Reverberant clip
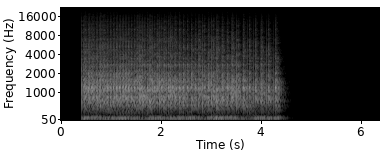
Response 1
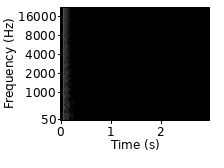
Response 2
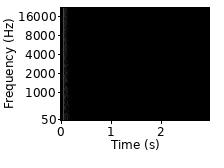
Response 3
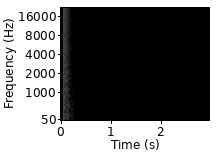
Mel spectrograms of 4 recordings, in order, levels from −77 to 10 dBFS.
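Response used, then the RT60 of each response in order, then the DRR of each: 3; 0.45 s, 0.45 s, 0.45 s; 1.5 dB, 7.5 dB, -5.5 dB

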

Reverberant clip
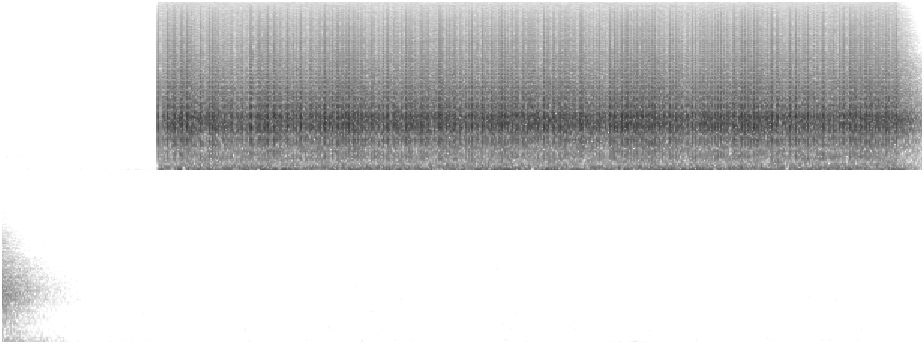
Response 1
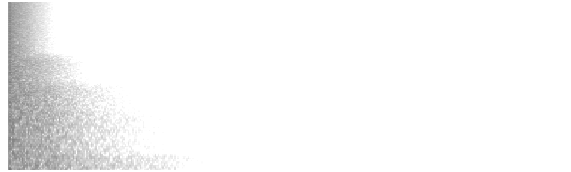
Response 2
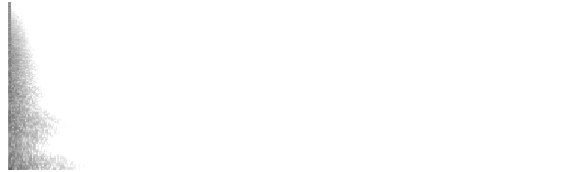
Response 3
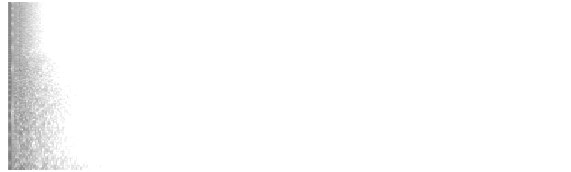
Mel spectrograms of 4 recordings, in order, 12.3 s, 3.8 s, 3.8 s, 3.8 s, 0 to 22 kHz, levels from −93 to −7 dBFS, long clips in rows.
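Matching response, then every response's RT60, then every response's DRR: 3; 1.5 s, 0.45 s, 0.65 s; -7.0 dB, -5.5 dB, -4.0 dB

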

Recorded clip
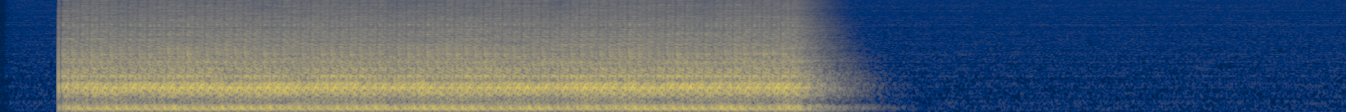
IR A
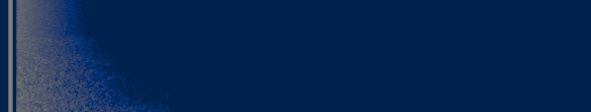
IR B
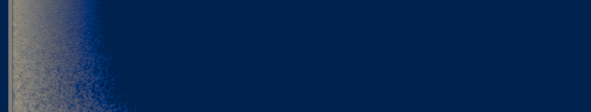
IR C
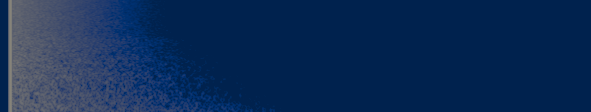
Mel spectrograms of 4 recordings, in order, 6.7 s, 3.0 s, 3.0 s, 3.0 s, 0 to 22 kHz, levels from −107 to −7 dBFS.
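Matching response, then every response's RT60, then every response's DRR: B; 0.90 s, 0.55 s, 1.7 s; 8.5 dB, -9.5 dB, 5.5 dB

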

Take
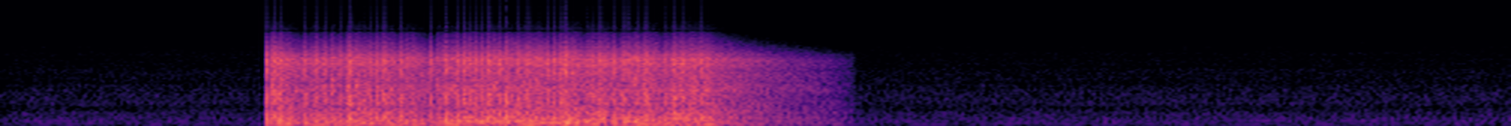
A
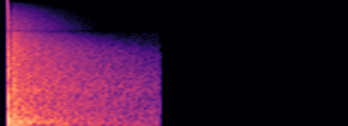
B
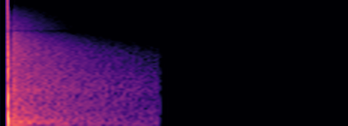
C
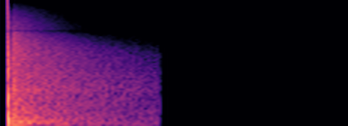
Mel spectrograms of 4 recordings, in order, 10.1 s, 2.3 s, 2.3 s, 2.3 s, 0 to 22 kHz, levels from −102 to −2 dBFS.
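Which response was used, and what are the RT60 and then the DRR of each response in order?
C; 2.1 s, 2.1 s, 2.1 s; -8.5 dB, 7.0 dB, -2.5 dB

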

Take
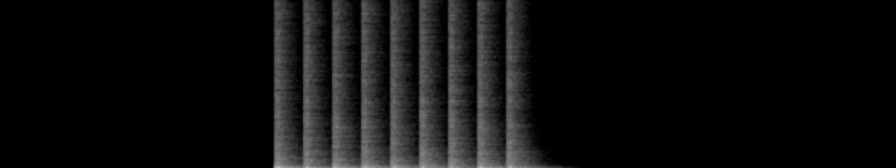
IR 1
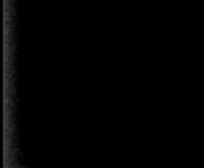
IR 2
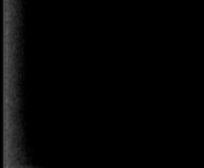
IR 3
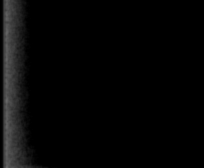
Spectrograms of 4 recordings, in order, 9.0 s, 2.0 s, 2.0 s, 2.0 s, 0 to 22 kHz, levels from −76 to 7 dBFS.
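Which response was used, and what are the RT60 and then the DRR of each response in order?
2; 0.65 s, 0.65 s, 0.65 s; 4.0 dB, -4.5 dB, -11.5 dB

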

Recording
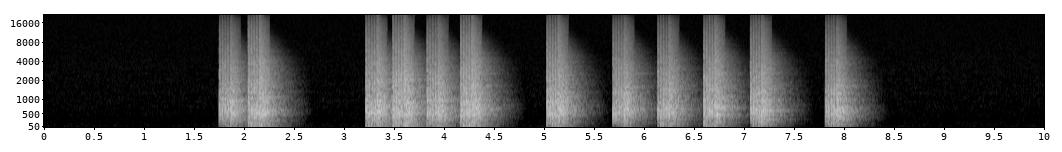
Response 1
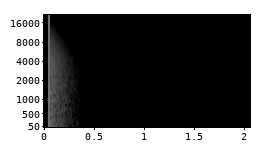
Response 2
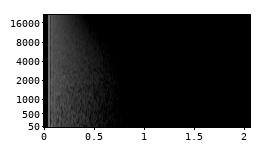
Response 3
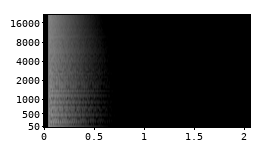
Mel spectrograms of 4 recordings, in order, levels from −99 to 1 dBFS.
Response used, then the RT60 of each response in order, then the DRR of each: 1; 0.45 s, 1.2 s, 0.70 s; 6.0 dB, 4.0 dB, -8.5 dB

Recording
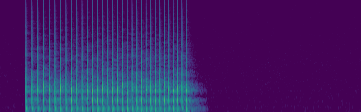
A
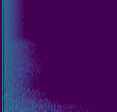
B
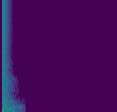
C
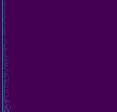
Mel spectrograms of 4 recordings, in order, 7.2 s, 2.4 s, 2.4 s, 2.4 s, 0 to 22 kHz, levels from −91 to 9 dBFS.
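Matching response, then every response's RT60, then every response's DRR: C; 1.3 s, 0.40 s, 0.65 s; -1.5 dB, -9.0 dB, 17.5 dB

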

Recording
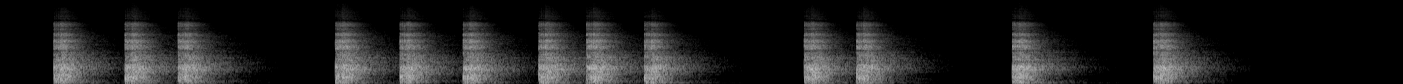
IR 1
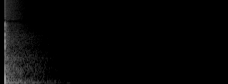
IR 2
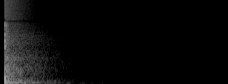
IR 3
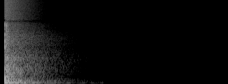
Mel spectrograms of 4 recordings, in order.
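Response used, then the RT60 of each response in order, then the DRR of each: 1; 1.1 s, 1.1 s, 1.1 s; 6.5 dB, -2.0 dB, -8.0 dB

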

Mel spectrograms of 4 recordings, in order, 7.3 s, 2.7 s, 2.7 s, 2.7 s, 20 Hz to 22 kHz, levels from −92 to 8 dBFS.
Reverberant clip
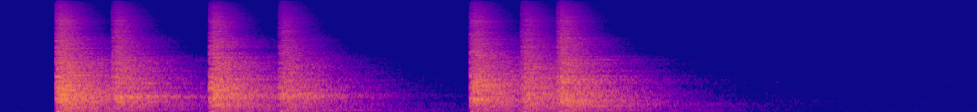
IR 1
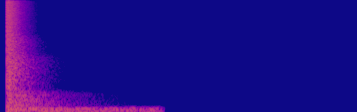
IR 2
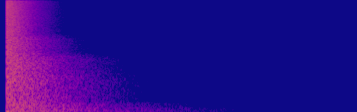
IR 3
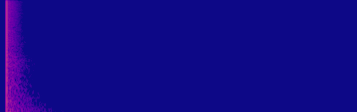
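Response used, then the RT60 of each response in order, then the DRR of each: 2; 0.80 s, 1.2 s, 0.45 s; -12.5 dB, -13.0 dB, 7.0 dB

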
